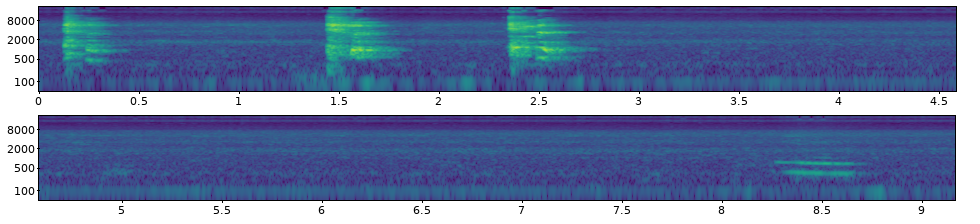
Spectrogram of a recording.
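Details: Baby made to cough on purpose: three short, dry coughs followed by a brief small vocal sound; a deliberate, made-up cough.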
